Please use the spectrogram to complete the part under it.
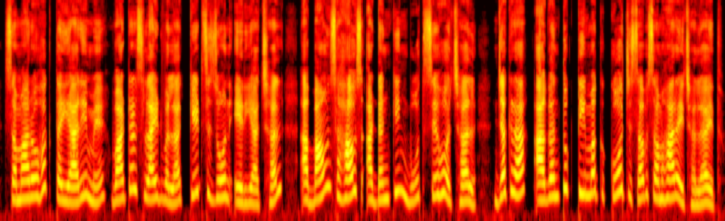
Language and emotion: Maithili, neutral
